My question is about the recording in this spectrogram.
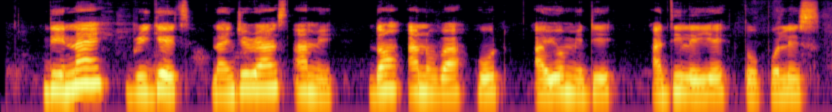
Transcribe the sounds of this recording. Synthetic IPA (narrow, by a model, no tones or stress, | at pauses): dɪnaɪbɾiɡet | naɪd͡ʒiɾiansami | dɔŋanʊvaɦod | ajomidɪ | adilejetopolis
